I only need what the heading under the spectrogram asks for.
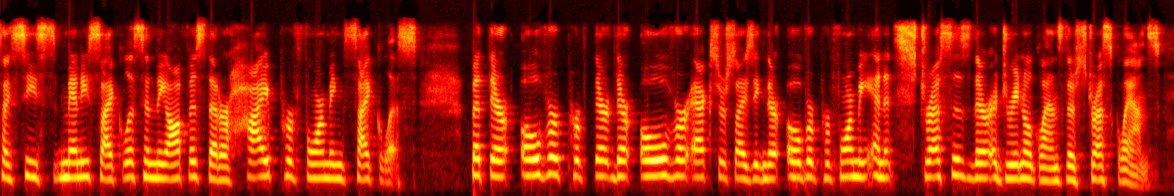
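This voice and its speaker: A woman's voice: medium pitch, normal speed. A woman hosting a health podcast, talking in an emphatic, lecturing way with easy laughs. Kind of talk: casual health talk. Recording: dull lo-fi audio.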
